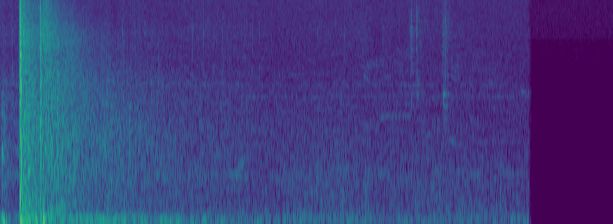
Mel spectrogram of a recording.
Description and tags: hit loud
recording of a firework explosion
ambience, distant, explosion, fire, fireworks, hit, loud, outside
